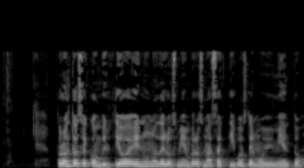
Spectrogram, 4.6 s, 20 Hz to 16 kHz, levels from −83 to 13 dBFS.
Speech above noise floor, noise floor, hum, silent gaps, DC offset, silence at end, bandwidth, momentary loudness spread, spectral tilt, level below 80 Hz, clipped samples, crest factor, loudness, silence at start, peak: 39 dB; -56 dBFS; none; none; under 0.1%; 0 s; 11.5 kHz; 9 LU; -5 dB/octave; -66 dBFS; under 0.1%; 16 dB; -18 LUFS; 0.85 s; -2 dBFS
